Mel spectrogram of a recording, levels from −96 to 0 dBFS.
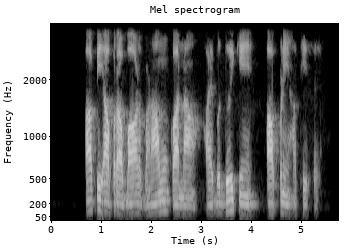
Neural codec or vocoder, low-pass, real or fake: none; 3.6 kHz; real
